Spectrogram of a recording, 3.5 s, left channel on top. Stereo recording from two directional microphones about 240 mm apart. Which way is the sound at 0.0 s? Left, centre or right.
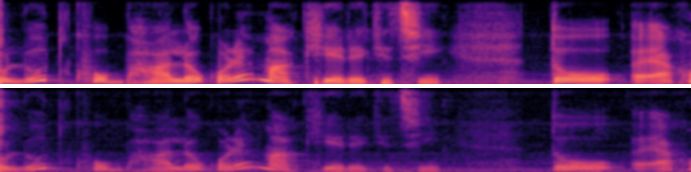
Left.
